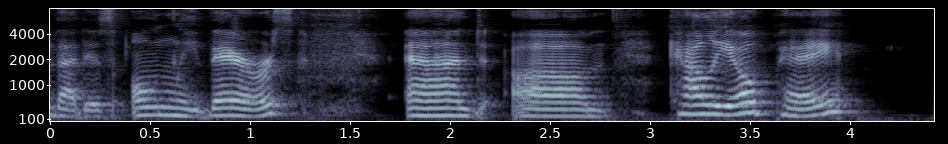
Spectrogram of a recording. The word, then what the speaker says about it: Calliope: And Calliope, I believe is how you pronounce that. Lots of people told me I pronounced it incorrectly in the last video I mentioned this in. So I think that is correct, Calliope.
